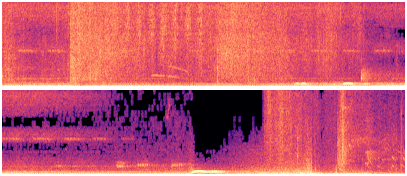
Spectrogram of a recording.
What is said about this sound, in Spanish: no sé si sabes que el gran búho gris es un animal fascinante, ¿eh? Tiene el disco facial más grande de todas las aves.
